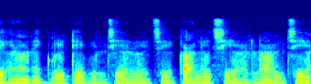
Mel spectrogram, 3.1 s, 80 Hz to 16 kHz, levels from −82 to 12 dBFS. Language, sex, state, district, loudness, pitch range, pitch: Bengali, male, Odisha, Malkangiri, -25 LUFS, 105-115 Hz, 110 Hz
